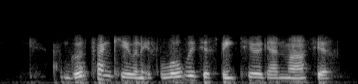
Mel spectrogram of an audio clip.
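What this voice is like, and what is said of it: Manchester English accent. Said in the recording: “great Manchester accent.”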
